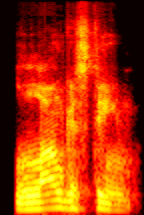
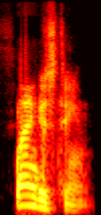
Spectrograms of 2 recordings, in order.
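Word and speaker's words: langoustine: Um longestine. No, I'm going to throw up. What? What is that? That's like a lobster. No, that you mean Langugustine. Langustine. Sorry, Langustine. I said it wrong.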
